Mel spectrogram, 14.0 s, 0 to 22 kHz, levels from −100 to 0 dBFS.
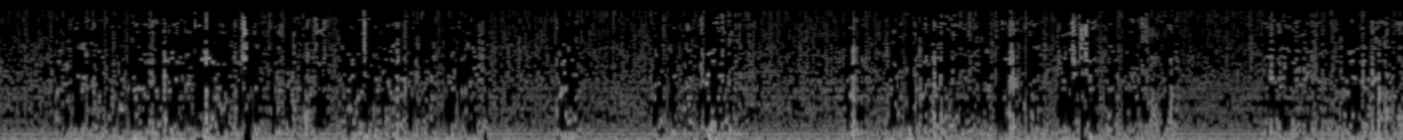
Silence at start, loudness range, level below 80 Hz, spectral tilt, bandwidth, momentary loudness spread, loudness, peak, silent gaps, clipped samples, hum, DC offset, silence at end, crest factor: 0 s; 5 LU; -54 dBFS; -3.5 dB/octave; 16 kHz; 13 LU; -45 LUFS; -20 dBFS; none; under 0.1%; none; 0.1%; 0 s; 26 dB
